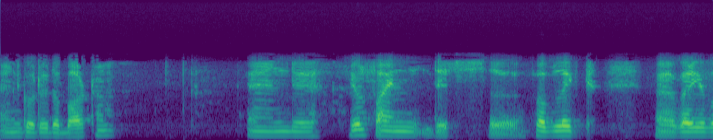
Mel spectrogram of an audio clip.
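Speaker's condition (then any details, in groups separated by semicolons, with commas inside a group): No condition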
